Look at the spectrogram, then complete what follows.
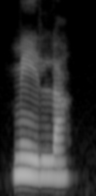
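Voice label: "milla" Sardinian, female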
